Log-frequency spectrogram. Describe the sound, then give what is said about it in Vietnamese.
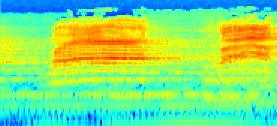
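At night, a cat outside a house yowls twice, first in a long, drawn-out wavering cry and then in a shorter second yowl, faint and alone. “Tiếng con mèo vọng lại xa dần rồi mất hút, trả lại màn đêm đen đặc phủ kín căn nhà cô mới mua.”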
